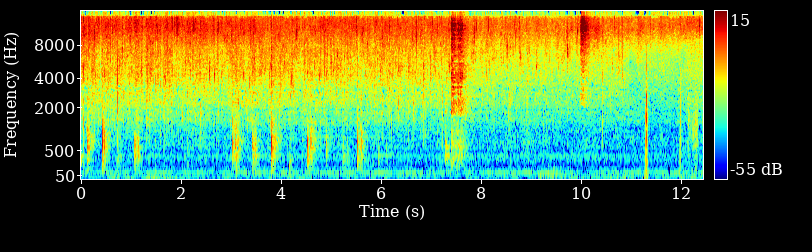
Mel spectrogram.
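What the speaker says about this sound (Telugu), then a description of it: "కరేపాకు బాగా ఎర్రగా వేగనిద్దాం" Curry leaves and small onions fry in hot oil for a gongura prawn curry, giving a steady close sizzle with sharp crackling pops and occasional louder hissing spurts, with no talking.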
